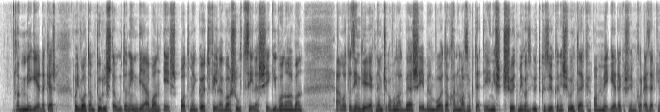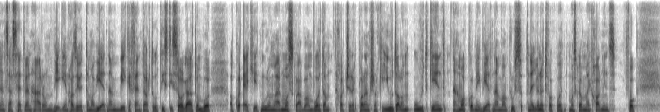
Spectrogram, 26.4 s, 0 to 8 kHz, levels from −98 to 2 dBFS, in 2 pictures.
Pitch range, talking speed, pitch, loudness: 95-110 Hz, 160 wpm, 100 Hz, -20 LUFS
